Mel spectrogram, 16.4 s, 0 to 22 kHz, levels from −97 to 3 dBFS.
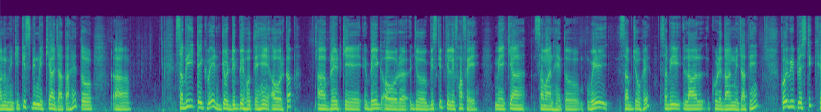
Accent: native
